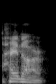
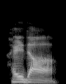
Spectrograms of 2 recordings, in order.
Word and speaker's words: Haidar: Okay, I'm joined today by Haidar. Am I pronouncing that remotely correctly? Quite close. Haidar. Haidar.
